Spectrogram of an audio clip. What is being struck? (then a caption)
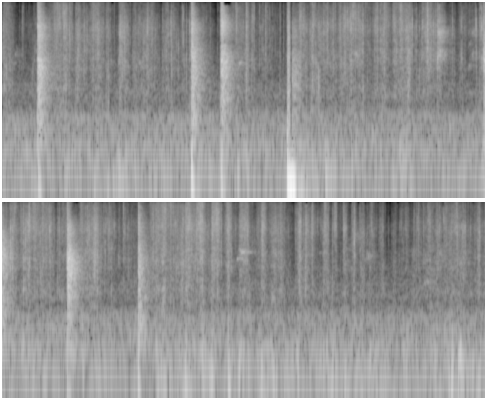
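Plastic bubble wrap sheet. Fingertips pinch and pop the small air bubbles on a clear plastic bubble wrap sheet in front of the microphone. Several sharp, bright pops stand out over a steady stream of softer crinkling and crackling, with each pop fading almost instantly.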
